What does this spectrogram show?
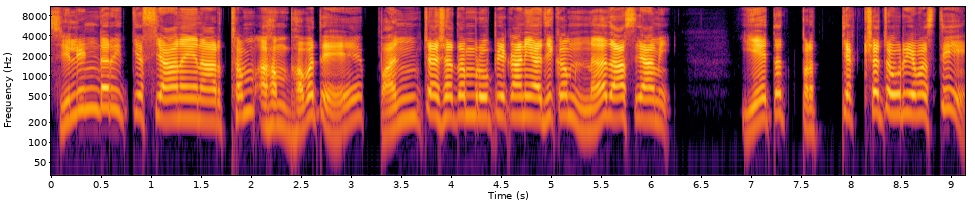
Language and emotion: Sanskrit, angry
